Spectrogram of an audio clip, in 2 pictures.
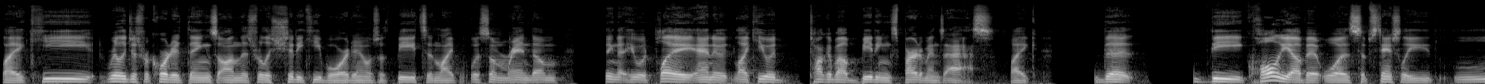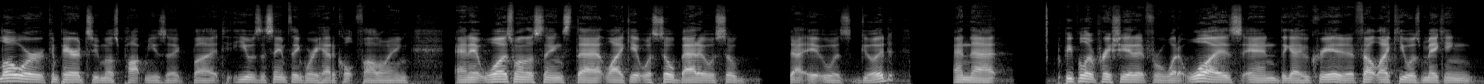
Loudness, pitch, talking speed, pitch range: -21 LUFS, 105 Hz, 205 wpm, 95-115 Hz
